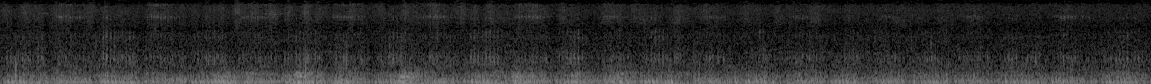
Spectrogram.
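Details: Domestic cat purring as it is petted and scratched, a constant low buzzing rumble with gentle rhythmic pulses and a few brief soft touches.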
